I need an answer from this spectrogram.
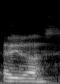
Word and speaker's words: Adidas: It's pronounced Adidas.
